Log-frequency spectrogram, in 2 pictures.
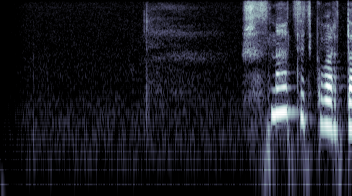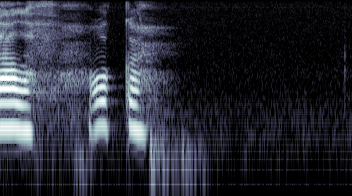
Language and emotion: Russian, sad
